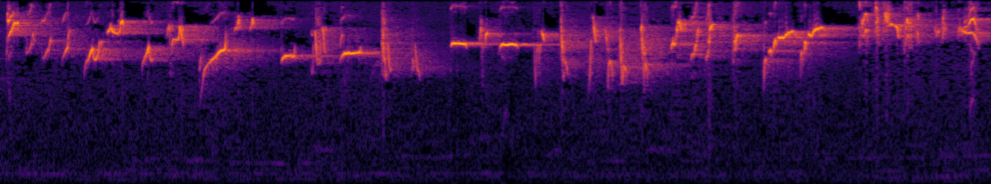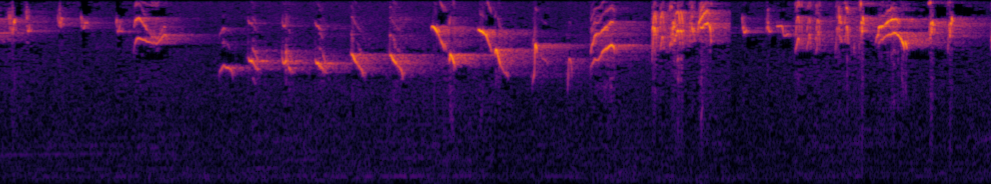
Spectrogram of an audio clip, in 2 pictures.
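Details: Forest white-eye, recorded to tutor caged birds into song: a long, varied warble of high twitters, stepped notes and brief trills that rise and fall in pitch without pause.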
